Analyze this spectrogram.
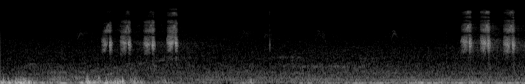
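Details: Oriental magpie calling for a mate while splashing water over its bill and body; harsh, grating 'kkak' notes in a quick burst of four, a pause, then three more, over a low rumbling background.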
